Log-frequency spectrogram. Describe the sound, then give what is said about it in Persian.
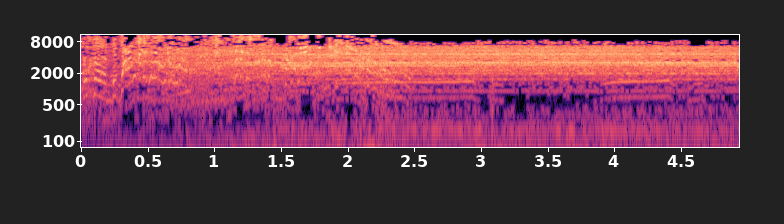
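A person screams in long, high-pitched wails for fun while dangling by a recreational rope from a very great height in Indonesia, partly drowned by a steady roar of rushing wind and rumble that fills the whole recording. “فکر میکنید صدایی که میشنوید مربوط به چیه به نظر میرسه فردی فریاد میزنه و به کمک احتیاج داره اما نه این فرد داره تفریح میکنه اون هم با آویزون شدن از یک ارتفاع فوق العاده بلند در اندونزی البته فقط به وسیله یک تناب تفریحی”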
